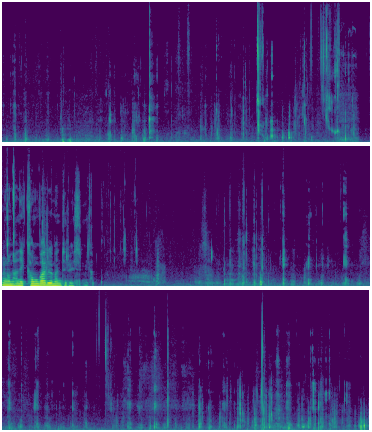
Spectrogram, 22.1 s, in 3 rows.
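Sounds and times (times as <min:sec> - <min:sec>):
crisp chewing crunches: 0:00.0 - 0:07.1, 0:11.4 - 0:22.0.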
